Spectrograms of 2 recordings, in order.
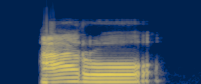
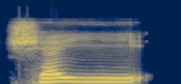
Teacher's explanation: untuk huruf hamzah makhrajnya adalah dengan uh, menutup pita suara sehingga kemudian tidak ada udara yang mengalir ya. Sehingga tidak ada udara yang mengalir, maka dia akan tertahan udara di sini ya.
